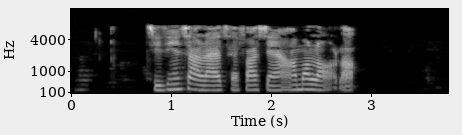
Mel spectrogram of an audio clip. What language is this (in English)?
Chinese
